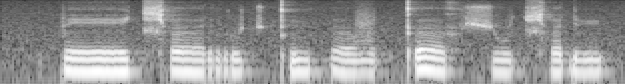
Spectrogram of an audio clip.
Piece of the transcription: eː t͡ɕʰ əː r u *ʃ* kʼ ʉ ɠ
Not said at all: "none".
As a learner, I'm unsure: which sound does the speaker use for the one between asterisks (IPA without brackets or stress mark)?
t͡ʃ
